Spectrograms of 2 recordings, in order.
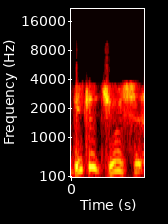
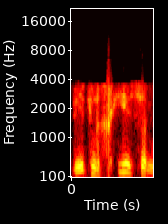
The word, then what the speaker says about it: Betelgeuse: Ja, Betelgeuse is eintlik maar die regte uitspraak daarvan. Party mense sê dit Betelgeuse, maar dit is een van die 10 helderste sterre wat in ons hemelruim snags sigbaar is.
